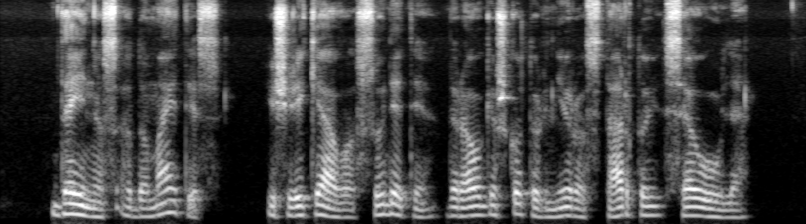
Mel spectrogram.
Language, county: Lithuanian, Vilnius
